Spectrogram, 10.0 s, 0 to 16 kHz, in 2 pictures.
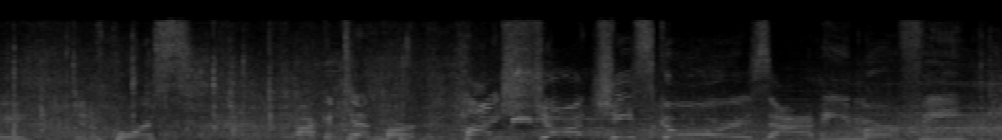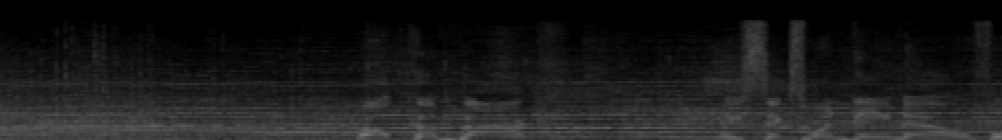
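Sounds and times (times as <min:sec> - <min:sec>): goal horn blast: 0:06.9 - 0:10.0.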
